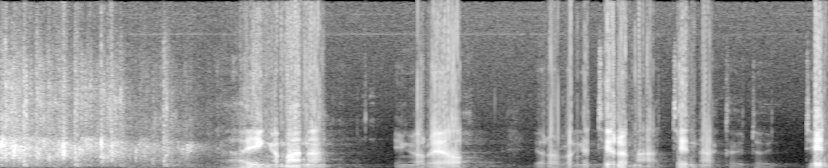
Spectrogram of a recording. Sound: speaks in a foreign language

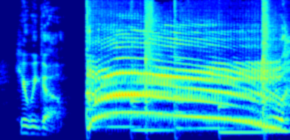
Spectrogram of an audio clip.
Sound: lips buzzing

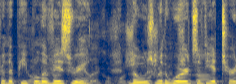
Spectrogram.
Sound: speaking foreign language

